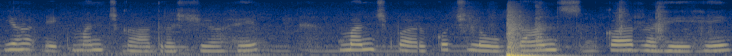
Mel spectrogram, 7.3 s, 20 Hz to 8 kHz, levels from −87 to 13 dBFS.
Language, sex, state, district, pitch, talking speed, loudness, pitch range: Hindi, female, Madhya Pradesh, Dhar, 230 Hz, 115 wpm, -29 LUFS, 215-255 Hz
